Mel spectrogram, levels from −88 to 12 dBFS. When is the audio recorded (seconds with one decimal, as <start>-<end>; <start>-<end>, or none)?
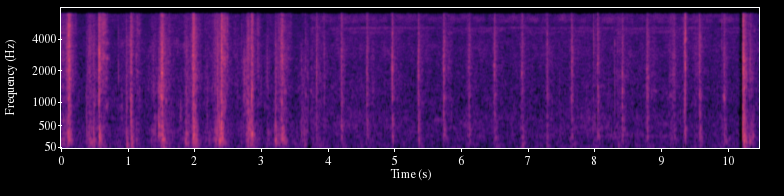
0.0-6.6; 7.3-10.5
